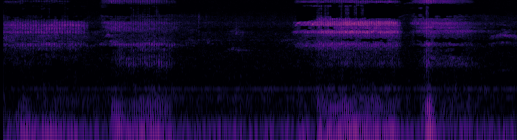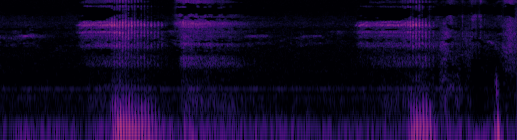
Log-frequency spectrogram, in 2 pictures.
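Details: A sleeping vizsla dog gives low, rumbling, irregular snores with soft breath sounds between them; snoring.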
